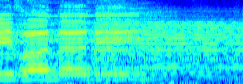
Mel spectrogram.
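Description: A man's voice singing a Gujarati devotional hymn (kirtan), drawing out long held notes that bend slowly in pitch.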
